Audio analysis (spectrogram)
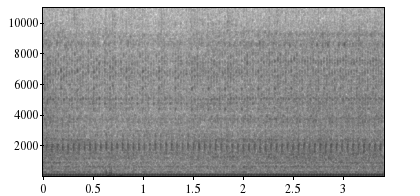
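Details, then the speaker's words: Car on first startup after a Pure 800 turbo install, fluids replaced and custom tune flashed, no fault codes: engine idles deep and slow with a slightly uneven throb and light knocking; idle speed abnormally low, cause not yet checked. "why is it idling so low let's go check it out"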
